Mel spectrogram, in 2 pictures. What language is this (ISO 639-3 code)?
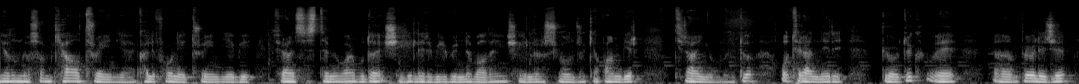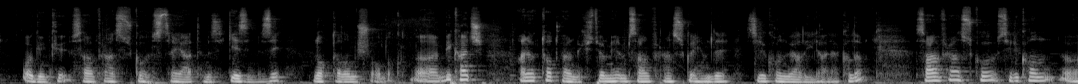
tur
